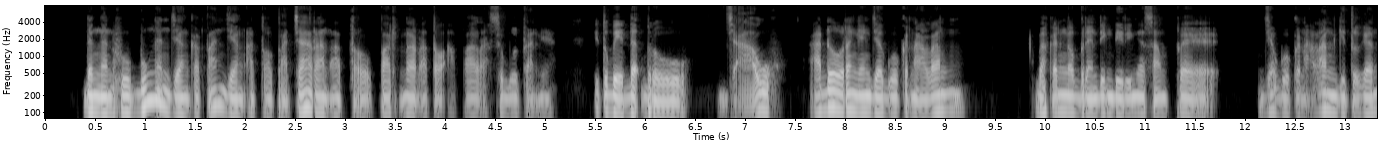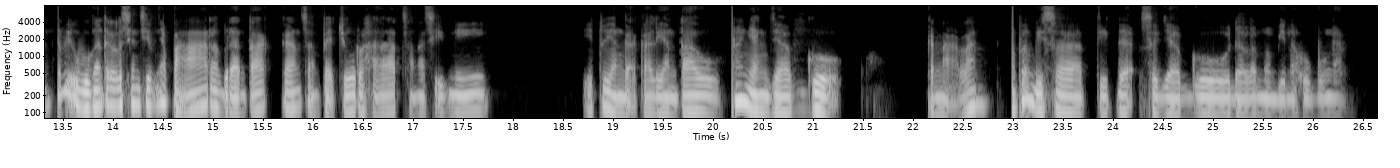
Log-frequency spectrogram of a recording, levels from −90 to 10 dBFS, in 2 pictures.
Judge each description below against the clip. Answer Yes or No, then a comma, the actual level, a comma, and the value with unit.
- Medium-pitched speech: No, very low, 95 Hz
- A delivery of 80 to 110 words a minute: No, average, 120 wpm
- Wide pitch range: No, average, 3.2 semitones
